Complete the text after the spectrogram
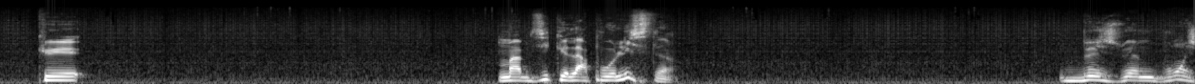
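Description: A man speaks calmly and close into a microphone, in short bursts with pauses.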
